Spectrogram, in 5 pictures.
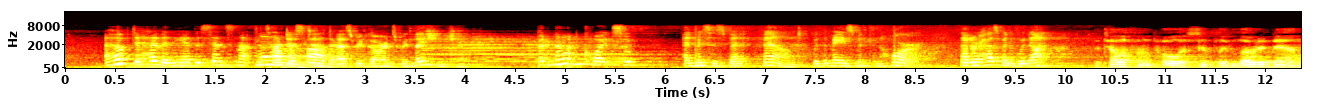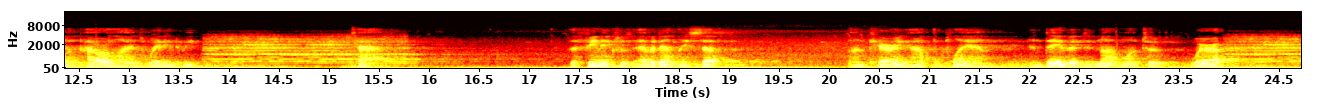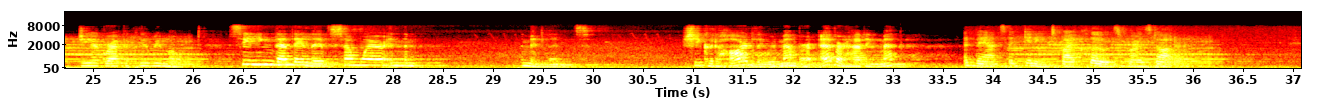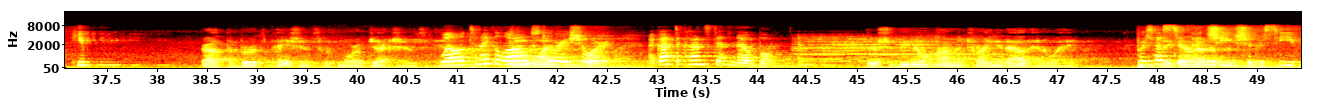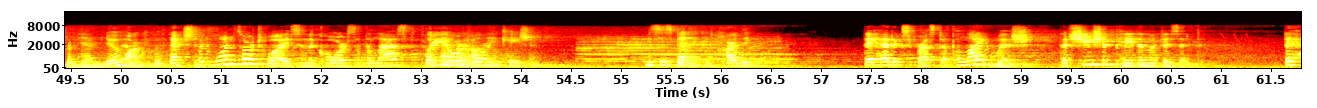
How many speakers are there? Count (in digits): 4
